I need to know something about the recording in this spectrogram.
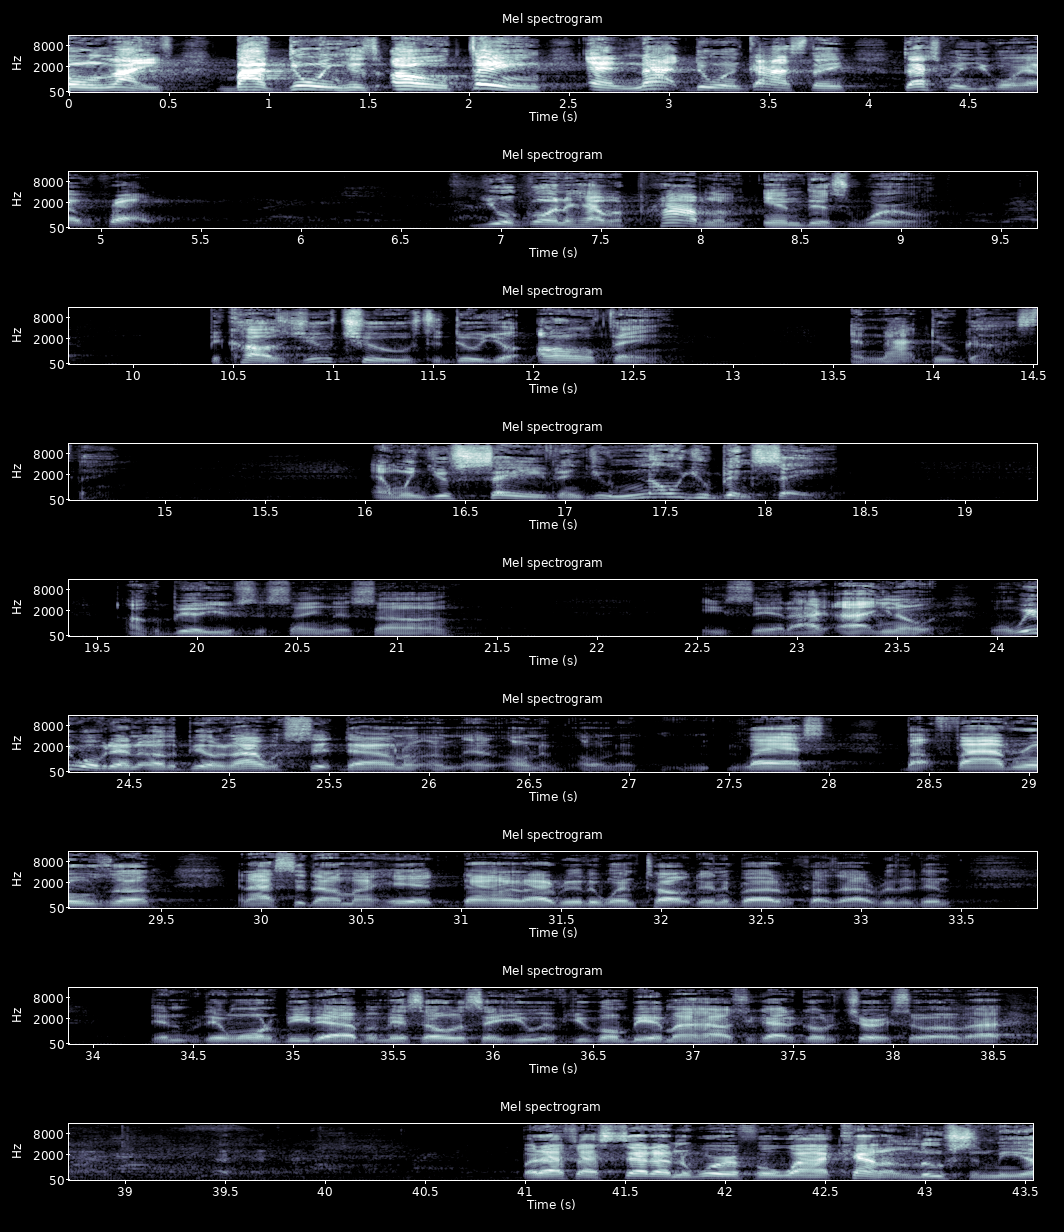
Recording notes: delivered the sermon for our 148th Church Anniversary service on May 27, 2018.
